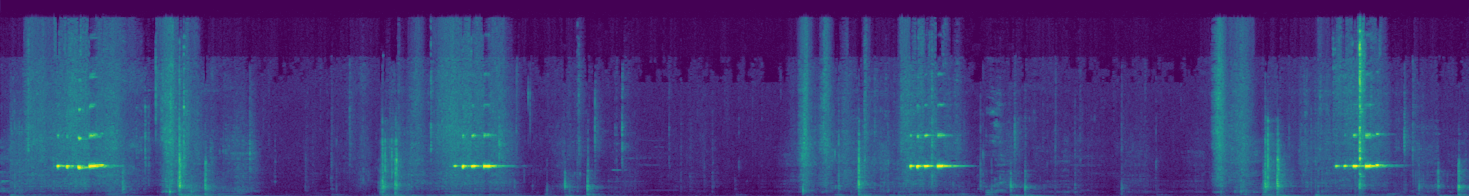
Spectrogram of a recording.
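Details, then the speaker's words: Caravan overrun (Auflauf) brake coupling, service history unknown: high-pitched squeak with each push of the coupling, four strokes, from the dry mechanism before greasing the nipples with multipurpose grease. "Wir wollen uns halt auch mal um die Auflaufbremse kümmern, da diese ziemlich quietscht und ich nicht weiß, wann wurde sie das letzte Mal gemacht."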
